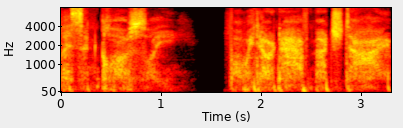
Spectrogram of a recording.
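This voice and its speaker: In a put-on character voice, someone whispers in a raspy way. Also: fairly slow pace. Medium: read story.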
